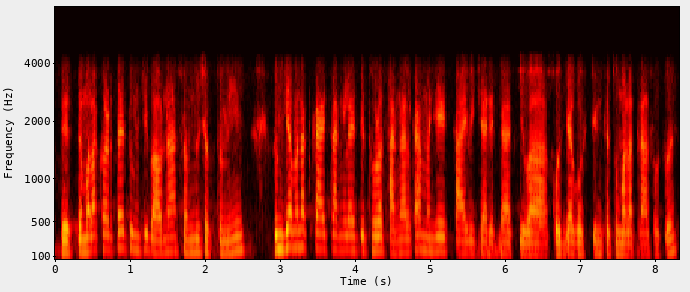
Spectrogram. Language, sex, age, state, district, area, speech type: Marathi, male, 18-30, Maharashtra, Aurangabad, rural, conversation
